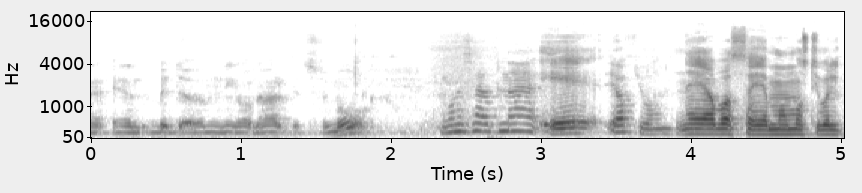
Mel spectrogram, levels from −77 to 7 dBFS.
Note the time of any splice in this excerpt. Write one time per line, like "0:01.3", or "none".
0:01.1
0:03.6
